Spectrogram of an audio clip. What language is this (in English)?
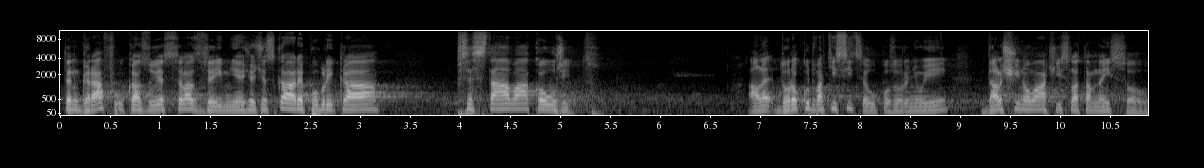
Czech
